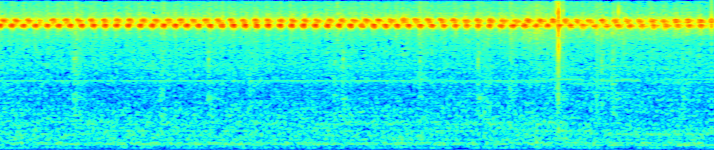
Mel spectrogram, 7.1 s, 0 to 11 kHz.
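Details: Night-time cricket chorus captured with a Samsung Galaxy S4, a bright, high-pitched trill pulsing evenly about three times per second, with one brief sharp click midway.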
